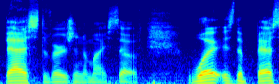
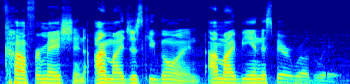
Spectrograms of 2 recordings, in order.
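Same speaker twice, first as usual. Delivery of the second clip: higher and louder, rising excitement; fired up; 6 semitones higher, 5 dB louder than usual. Real, not acted. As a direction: declare it with growing fire. Building excited declaration.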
